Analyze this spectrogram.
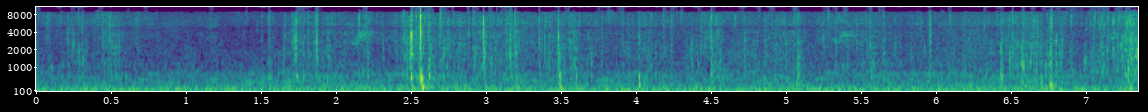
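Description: Wet chalky clumps crumble and crunch between hands.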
